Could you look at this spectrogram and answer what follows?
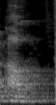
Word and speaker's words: hour: उसी प्रकार से आप HOUR, है ना, H से उच्चारण यहाँ पर इंग्लिश में हो रहा है ना, इंग्लिश में कॉन्सोनेंट, लेकिन आप देखिएगा अगर हिंदी उच्चारण तो वॉवेल का आएगा, आवर, है ना। तो वॉवेल का जब आ रहा है तो आयन आवर होगा।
